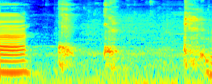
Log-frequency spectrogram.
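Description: A voice at the start is followed by three short, sharp coughs spaced about half a second apart, close and fairly loud.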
